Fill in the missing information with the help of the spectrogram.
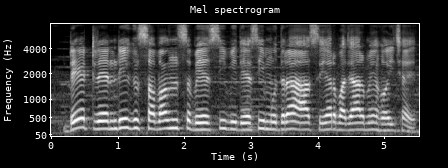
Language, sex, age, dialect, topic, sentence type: Maithili, male, 51-55, Eastern / Thethi, banking, statement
